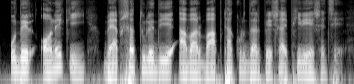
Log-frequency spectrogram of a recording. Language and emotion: Bengali, neutral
